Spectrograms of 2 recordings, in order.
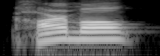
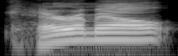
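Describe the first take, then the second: First: "Caramel" said as CAR-mul; two-syllable pronunciation. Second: "caramel" said as CARE-uh-mel; three-syllable pronunciation. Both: Shown as a demonstration. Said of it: "How do you say it?".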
